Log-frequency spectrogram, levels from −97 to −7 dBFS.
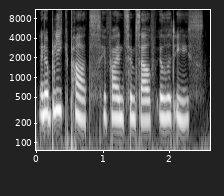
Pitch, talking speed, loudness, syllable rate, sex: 250 Hz, 205 wpm, -19 LUFS, 5.0 syllables/s, female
